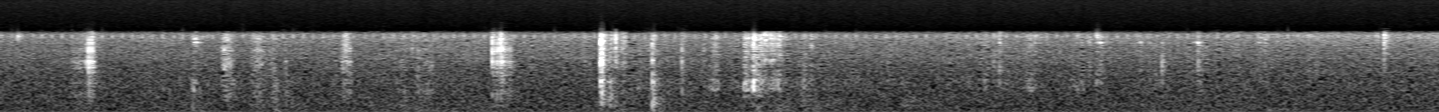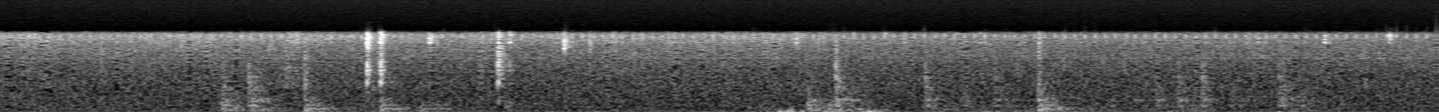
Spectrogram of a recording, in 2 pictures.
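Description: Hedgehog feeding from bowls inside a plastic feeding box: scattered sharp clicks of eating in the first four seconds and again around nine seconds, and low muffled bumps from about eight to thirteen seconds as it shifts about in the box, over a steady hiss.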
